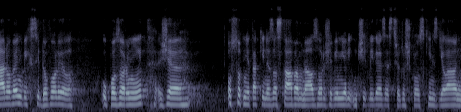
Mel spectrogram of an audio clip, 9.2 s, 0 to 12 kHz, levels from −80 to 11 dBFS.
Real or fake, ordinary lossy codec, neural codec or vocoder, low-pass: fake; Opus, 32 kbps; codec, 16 kHz, 2 kbps, X-Codec, WavLM features, trained on Multilingual LibriSpeech; 7.2 kHz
